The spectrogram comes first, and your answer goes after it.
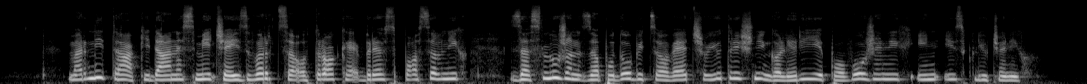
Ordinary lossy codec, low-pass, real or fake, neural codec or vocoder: none; 19.8 kHz; fake; vocoder, 44.1 kHz, 128 mel bands, Pupu-Vocoder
